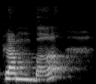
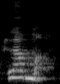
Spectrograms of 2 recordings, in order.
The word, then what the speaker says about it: plumber: and you know okay i will not say plumber but i will say plummer p l u m b e r is just plummer all right so the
